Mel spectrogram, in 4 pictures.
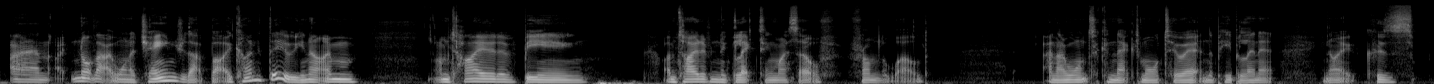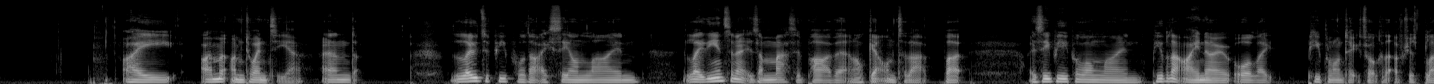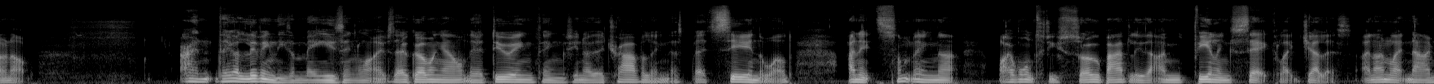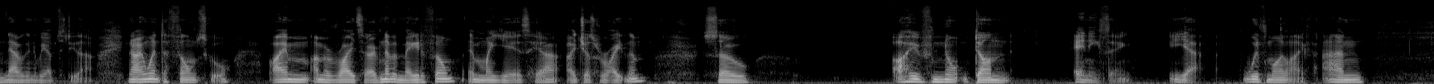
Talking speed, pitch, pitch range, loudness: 185 wpm, 105 Hz, 100-115 Hz, -27 LUFS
